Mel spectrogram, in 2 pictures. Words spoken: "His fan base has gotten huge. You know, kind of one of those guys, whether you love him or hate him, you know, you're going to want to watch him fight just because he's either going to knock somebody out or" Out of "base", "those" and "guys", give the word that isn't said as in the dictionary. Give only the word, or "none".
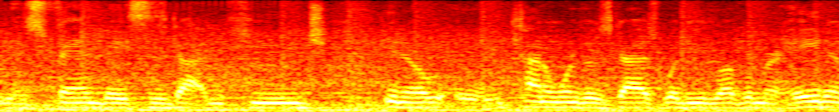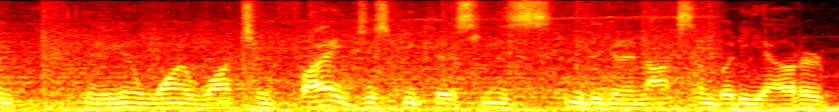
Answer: none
